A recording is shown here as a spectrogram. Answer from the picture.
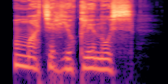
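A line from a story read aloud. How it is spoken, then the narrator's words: Gritted through teeth. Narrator (Russian): процедила та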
